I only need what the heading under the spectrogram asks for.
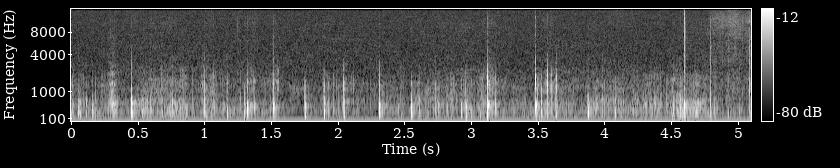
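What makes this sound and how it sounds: Long nails tap the lid of a small translucent plastic deli tub with a lid, full of coarse salt, and scratch along the lid rim. About seventeen quiet, sharp, dry plastic clicks centered around 430 Hz stand apart over a soft scratchy hiss. Each click dies away almost instantly, with occasional brighter ticks.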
